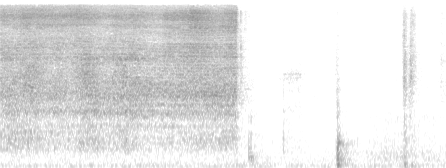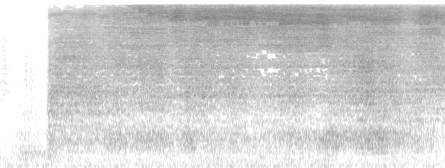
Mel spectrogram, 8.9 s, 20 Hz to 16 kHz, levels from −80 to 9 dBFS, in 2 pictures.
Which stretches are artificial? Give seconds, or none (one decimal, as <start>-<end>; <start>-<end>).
none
